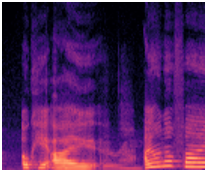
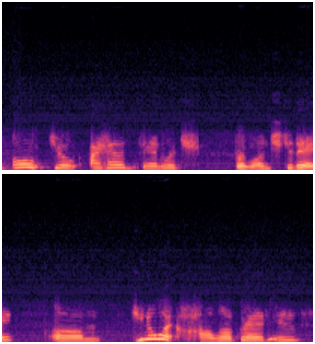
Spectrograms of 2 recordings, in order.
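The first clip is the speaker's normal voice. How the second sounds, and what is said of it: Imitates another person's voice. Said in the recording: “He does an imitation of me. ... I hope I don't sound like that”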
